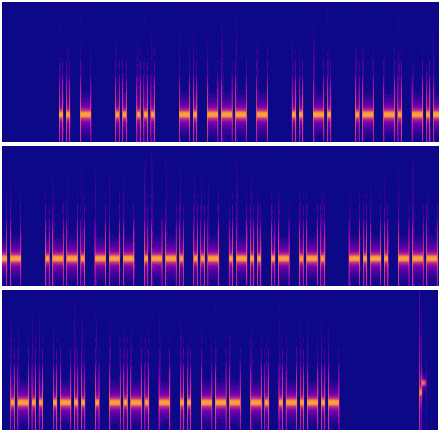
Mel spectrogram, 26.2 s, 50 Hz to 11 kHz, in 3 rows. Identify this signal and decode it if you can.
Morse code, heard as a keyed tone, about 17 wpm, 700 Hz. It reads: IT IS NOT IN ANY POPULAR COLLECTION.
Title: Sentences from Top 1200 Words 17wpm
